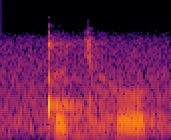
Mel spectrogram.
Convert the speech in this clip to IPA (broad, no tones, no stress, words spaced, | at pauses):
ǃøɟə̤ɦo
